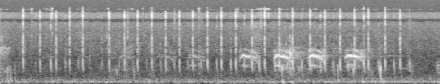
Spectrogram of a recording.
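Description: Faint crow caws played through an electronic game caller: a run of about five caws in the second half, over scattered faint clicks.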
